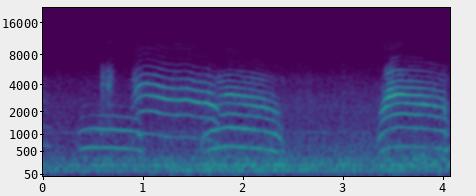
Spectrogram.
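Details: Domestic cat calling out excitedly at the sound of a plastic bag, seemingly thinking food is coming: three drawn-out, tonal meows with rich harmonics, the middle one sliding down in pitch, over steady low background hum.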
